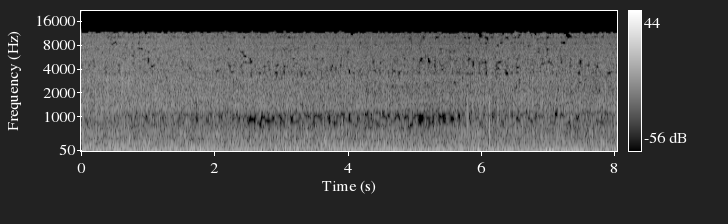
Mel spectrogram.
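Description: Steady rain, an even hiss with no pattern in it.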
